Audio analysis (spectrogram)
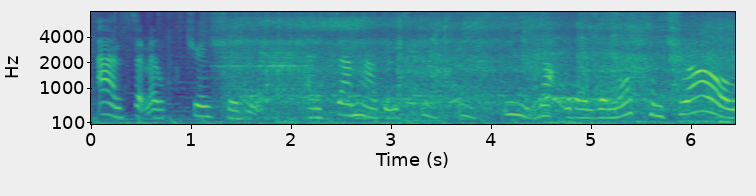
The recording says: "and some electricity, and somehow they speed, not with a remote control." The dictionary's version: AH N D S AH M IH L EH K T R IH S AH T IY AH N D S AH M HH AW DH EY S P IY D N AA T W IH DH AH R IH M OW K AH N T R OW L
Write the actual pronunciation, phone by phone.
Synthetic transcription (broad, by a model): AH N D S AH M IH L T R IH SH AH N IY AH N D S AH M HH AW DH EY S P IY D N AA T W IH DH AH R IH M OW K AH N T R OW L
